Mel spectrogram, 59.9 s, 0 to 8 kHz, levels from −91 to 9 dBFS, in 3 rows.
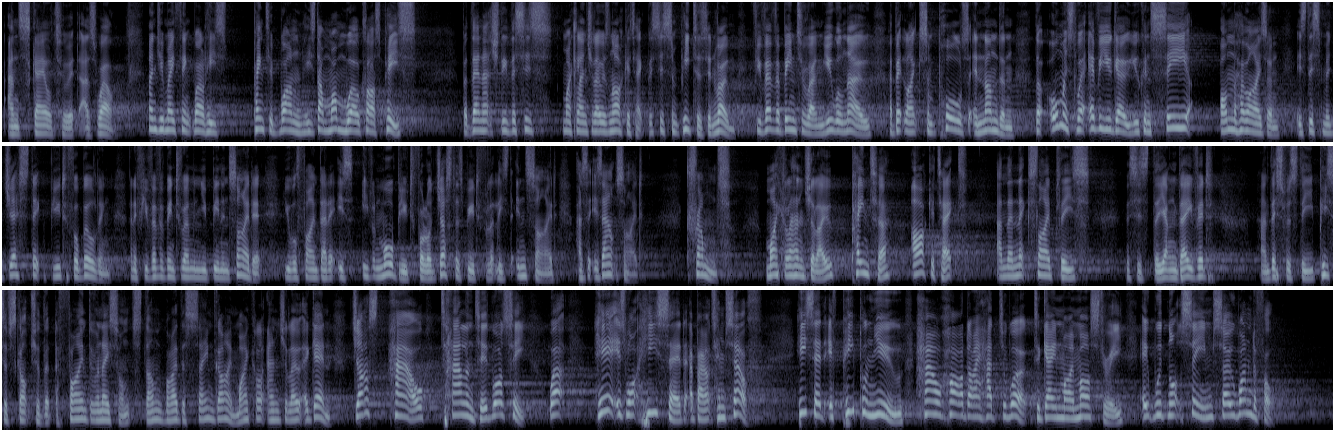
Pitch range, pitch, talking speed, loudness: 135-190 Hz, 160 Hz, 165 wpm, -33 LUFS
